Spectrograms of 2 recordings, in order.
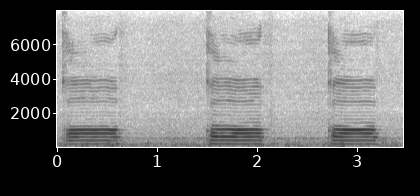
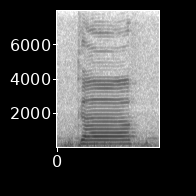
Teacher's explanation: قاف کا مخرج زبان کی جڑ اور اس کے مقابل اوپر کا تالو. زبان کی جڑ یہ پیچھے کا حصہ، یہ جڑ ہے، اس جڑ کو بالکل اس کے مقابل اوپر کے تالو پر لگا دیں گے اور ادا کریں گے قاف قاف قاف.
